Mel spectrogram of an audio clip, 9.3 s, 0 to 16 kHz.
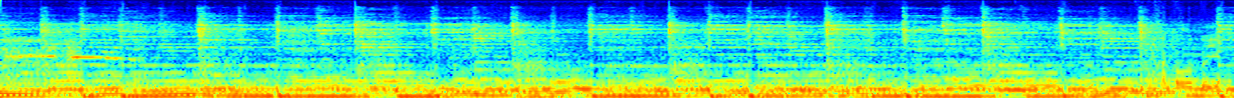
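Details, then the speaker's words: Crown D15 speaker after repairing a broken voice coil, bass at full: music plays full and steady with heavy bass and no crackle, buzz or dropouts; the driver works properly again. "So narinig niyo naman guys sa video natin na tumutunog na siya. So okay na."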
